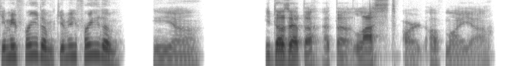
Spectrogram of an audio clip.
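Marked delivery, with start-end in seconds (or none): 0.0-1.7 high-pitched shouting. Retelling yelling at a friend while health drops: retelling own yell. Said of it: "I'm yelling at my friend".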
